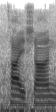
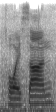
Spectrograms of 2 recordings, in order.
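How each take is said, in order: First: The name is said in Mandarin, as Taishan. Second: The name is said in Cantonese, as Toisan. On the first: "it's pronounced Taishan in Mandarin" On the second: "the Cantonese"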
